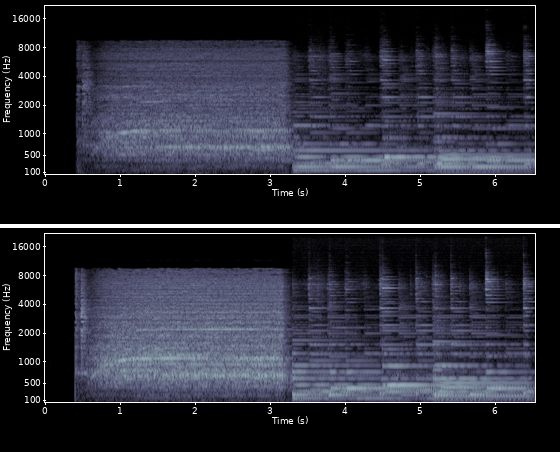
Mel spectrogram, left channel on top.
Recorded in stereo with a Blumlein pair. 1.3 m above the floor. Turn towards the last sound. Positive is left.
turn(degrees=-35)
